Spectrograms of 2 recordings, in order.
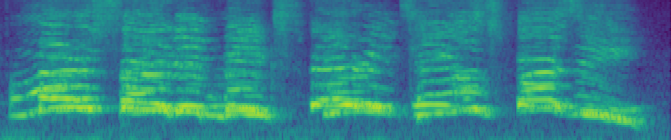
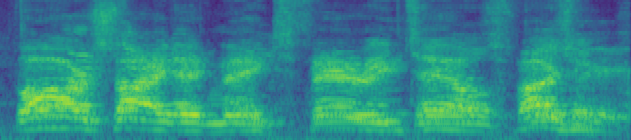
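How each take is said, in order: First: It is said in a squeaky mouse voice. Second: It is said in a deep monster voice.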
